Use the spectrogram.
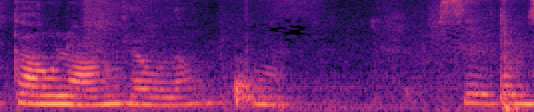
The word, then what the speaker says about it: Kowloon: Et le dernier, du coup, c'est Kowloon. Et ça se prononce Kaolang.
